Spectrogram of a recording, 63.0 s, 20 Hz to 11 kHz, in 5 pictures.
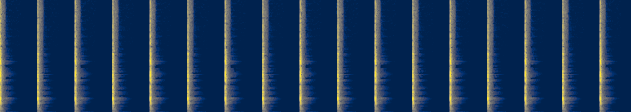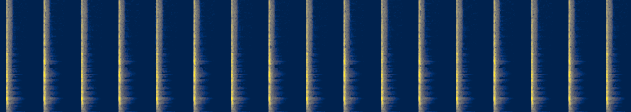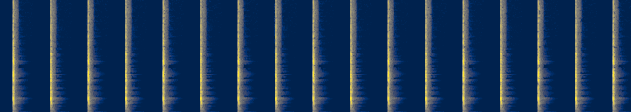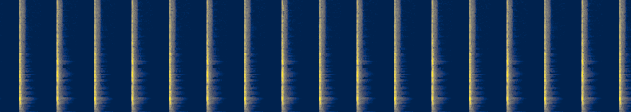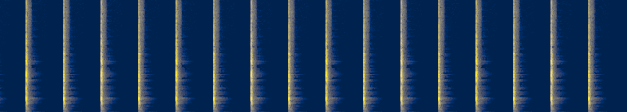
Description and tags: Wooden Wittner metronome at 80 BPM, approx 1 minute duration.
